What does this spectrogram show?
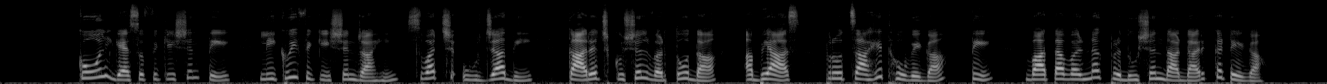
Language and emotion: Punjabi, neutral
